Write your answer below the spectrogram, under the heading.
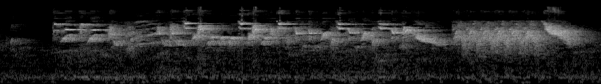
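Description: A European serin sings a fast, high, jingling stream of buzzy, glassy notes, running almost without pause for over five seconds.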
